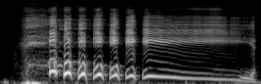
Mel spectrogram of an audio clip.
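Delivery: bright laugh; real laugh. Real, not acted. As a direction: laugh with delight at the end. Narrator laughs at end.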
